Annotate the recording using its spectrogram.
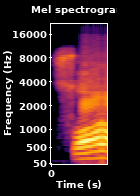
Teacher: सौ में आवाज भारी है, जिसकी वजह से ज़ुबान की जड़ ऊपर तालू की तरफ उठती है।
